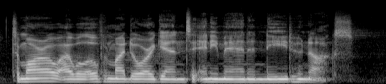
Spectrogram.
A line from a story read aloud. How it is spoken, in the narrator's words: he said evenly and clearly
